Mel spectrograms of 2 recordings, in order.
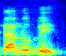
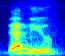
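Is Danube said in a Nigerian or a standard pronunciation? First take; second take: Nigerian; standard. First: Danube is said with a Nigerianized pronunciation. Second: Danube is said with a standard pronunciation. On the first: The speaker calls it wrong. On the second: The speaker calls it right.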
